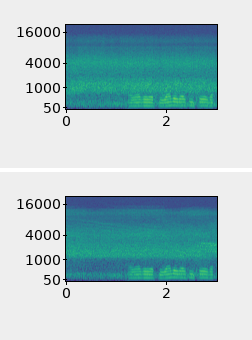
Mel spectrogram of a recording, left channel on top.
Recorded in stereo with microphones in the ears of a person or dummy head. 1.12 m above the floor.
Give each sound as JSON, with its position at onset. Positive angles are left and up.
{"t": 1.2, "sound": "a man speaking", "side_deg": 35}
